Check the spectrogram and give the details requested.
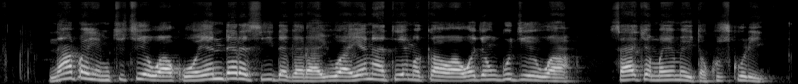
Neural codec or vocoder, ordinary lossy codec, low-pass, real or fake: autoencoder, 48 kHz, 128 numbers a frame, DAC-VAE, trained on Japanese speech; none; none; fake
